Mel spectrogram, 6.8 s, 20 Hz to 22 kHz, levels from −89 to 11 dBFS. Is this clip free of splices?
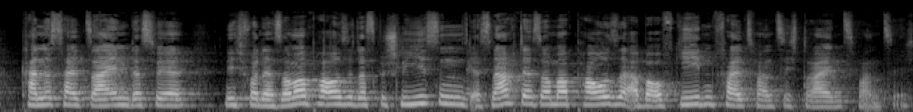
no; 2 cuts; at 2.8 s, 3.5 s

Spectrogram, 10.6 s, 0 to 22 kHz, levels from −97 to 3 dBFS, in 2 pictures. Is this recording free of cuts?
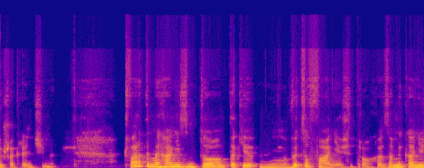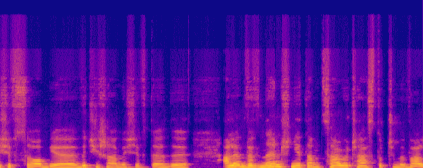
yes; 0 cuts

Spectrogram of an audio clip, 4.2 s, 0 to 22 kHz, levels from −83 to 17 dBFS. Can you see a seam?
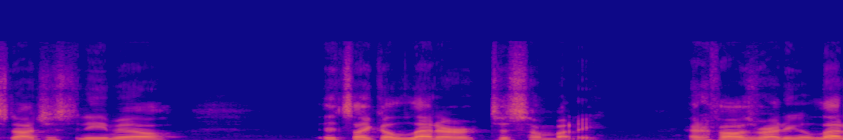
no; 0 cuts

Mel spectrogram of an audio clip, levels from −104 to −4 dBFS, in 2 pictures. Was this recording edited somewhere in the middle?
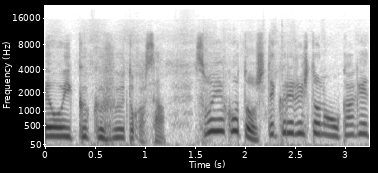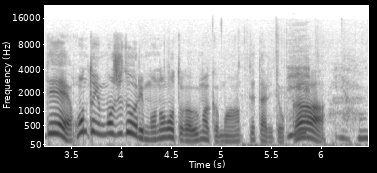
no; 0 cuts

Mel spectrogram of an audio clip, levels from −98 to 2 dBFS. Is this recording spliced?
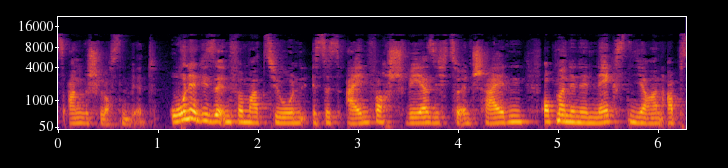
yes; 2 cuts; at 1.1 s, 4.8 s

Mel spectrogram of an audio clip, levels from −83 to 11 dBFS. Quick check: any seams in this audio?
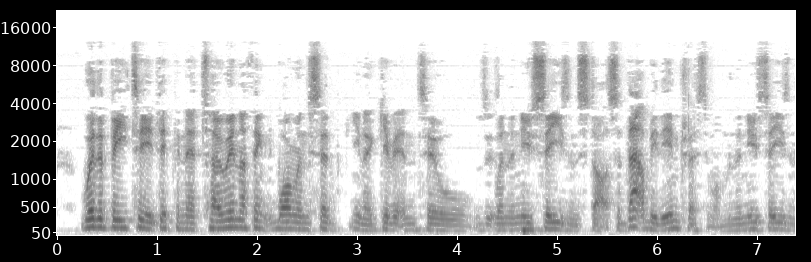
yes; 3 cuts; at 1.0 s, 2.5 s, 4.4 s

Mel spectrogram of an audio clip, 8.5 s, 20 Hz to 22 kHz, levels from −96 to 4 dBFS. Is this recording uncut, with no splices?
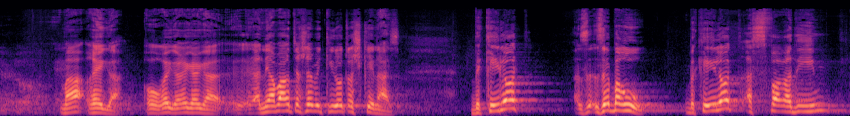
yes; 0 cuts

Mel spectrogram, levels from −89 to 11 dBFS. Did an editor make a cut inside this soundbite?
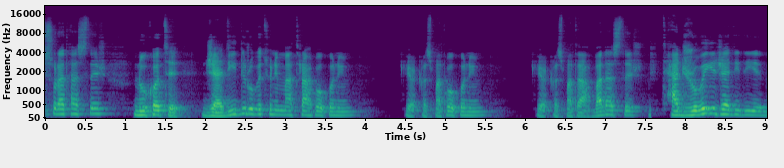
yes; 2 cuts; at 5.0 s, 7.6 s

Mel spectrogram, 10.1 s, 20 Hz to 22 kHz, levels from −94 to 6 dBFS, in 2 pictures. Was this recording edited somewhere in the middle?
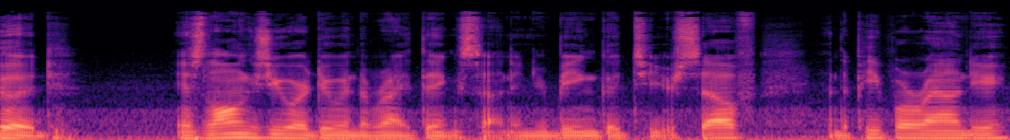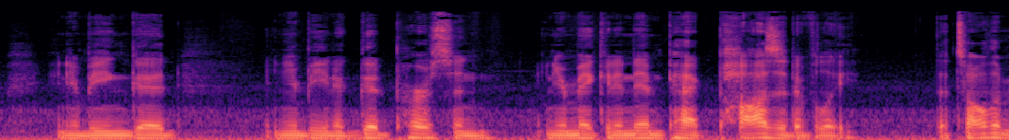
no; 0 cuts

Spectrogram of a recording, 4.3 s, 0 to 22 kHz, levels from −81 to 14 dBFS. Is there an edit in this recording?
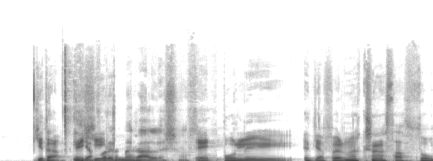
yes; 2 cuts; at 1.1 s, 2.2 s

